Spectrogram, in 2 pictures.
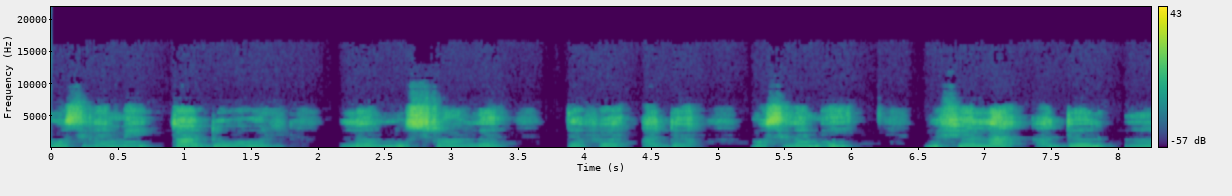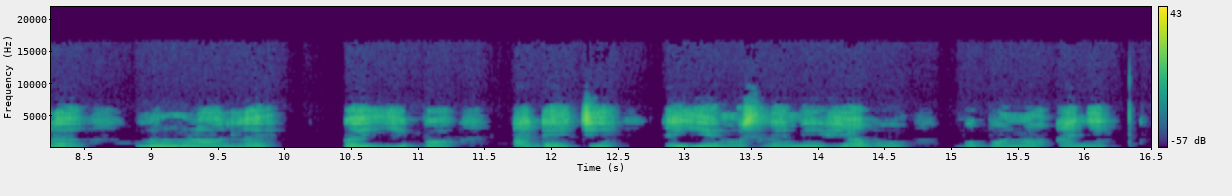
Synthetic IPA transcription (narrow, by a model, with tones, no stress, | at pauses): mo˨sle˨mĩ˦t̪ɔ˦a˦ɖə˦wo˦ | lə˨nũ˦sɾɔ̃˦lə˨ | t̪ə˨ɸə˦a˨ɖə˦mo˨sle˨mĩ˦˨ | nũ˦fi˦a˨la˦a˨ɖə˦lə˨ | nũ˦ŋlɔ̃˦lə˨ | k͡pə˦ji˨bɔ˦ | a˨ɖə˦d͡ʑi˦ | e˦je˦mo˨si˨le˨mĩ˦vi˦a˨wo˦ | bɔ˨bɔ˨nɔ̃˨a˨ɲĩ˦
